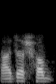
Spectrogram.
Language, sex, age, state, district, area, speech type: Bengali, male, 18-30, West Bengal, Birbhum, urban, conversation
